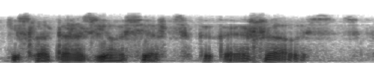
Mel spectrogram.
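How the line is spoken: Hoarse, Russian-accented English. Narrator (Russian): Хриплый голос говорил по-английски, но с явно русским акцентом

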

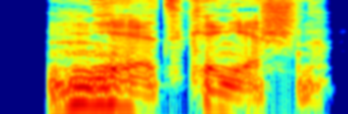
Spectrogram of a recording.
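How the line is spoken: Snort. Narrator (Russian): жрец фыркнул

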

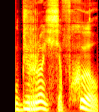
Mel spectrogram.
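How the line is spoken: Growling. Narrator (Russian): прорычал Рун

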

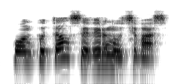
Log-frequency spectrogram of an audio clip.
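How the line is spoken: Plain. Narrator (Russian): спросила она

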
